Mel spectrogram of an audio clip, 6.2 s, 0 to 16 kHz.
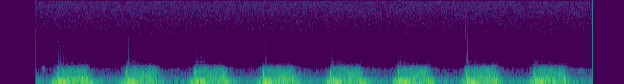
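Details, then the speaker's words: Regular heartbeat near 88 a minute with a steady murmur of equal intensity filling each systole; pansystolic murmur. "Now, let's look at panstoic murmurs. Here, the murmur has an equal intensity throughout."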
